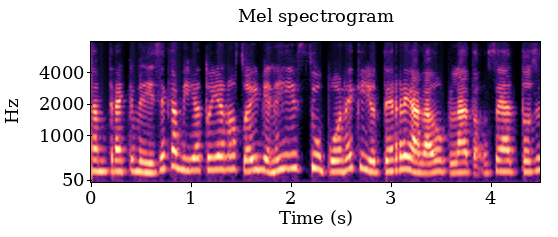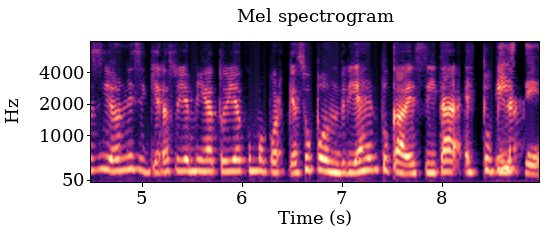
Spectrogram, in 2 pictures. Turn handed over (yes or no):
yes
